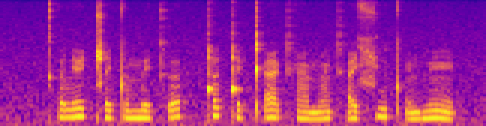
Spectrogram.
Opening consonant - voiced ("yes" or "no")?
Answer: no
